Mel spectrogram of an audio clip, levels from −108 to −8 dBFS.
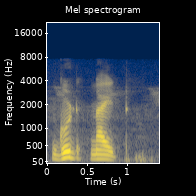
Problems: background sounds at intervals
